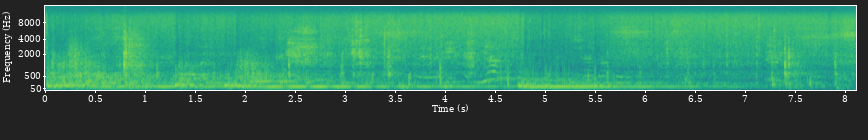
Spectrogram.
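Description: A group of voices sings together on a stage, heard from a distance in a large hall.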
